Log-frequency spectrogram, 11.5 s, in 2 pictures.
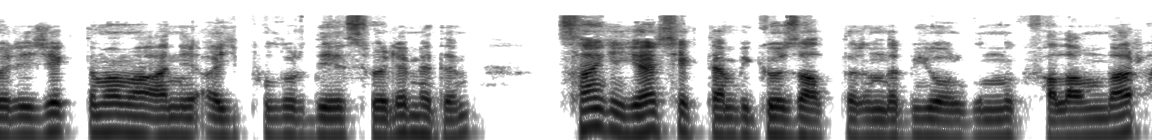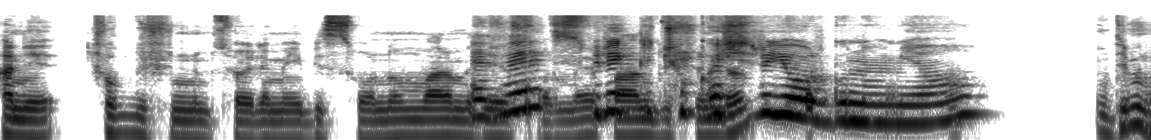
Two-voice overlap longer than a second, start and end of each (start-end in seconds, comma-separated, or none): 8.1-9.6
